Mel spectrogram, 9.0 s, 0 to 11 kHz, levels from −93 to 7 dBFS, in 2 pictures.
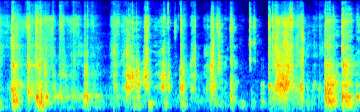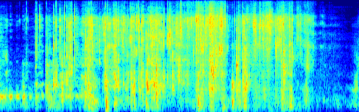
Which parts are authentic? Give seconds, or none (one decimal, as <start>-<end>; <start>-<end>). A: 1.6-2.3; 2.7-3.4; 4.1-6.7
